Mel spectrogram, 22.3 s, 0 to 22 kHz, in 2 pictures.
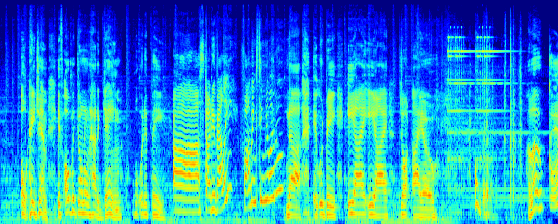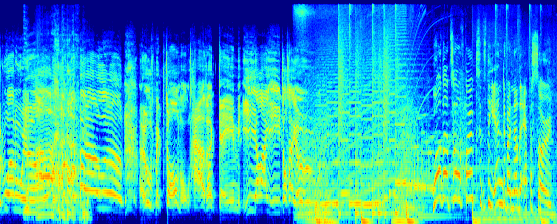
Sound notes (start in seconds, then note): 8.9 phone rings; 11.4 laughs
